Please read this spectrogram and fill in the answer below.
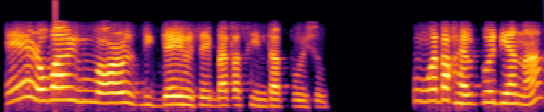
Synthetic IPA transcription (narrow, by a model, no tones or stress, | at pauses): ɛɹɔbaaɹɹudik̚daɹiɦojsɛibaɛtasintat̚poɹisʊ̃ | mɔɛtaxɛlp̚koɹidijana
